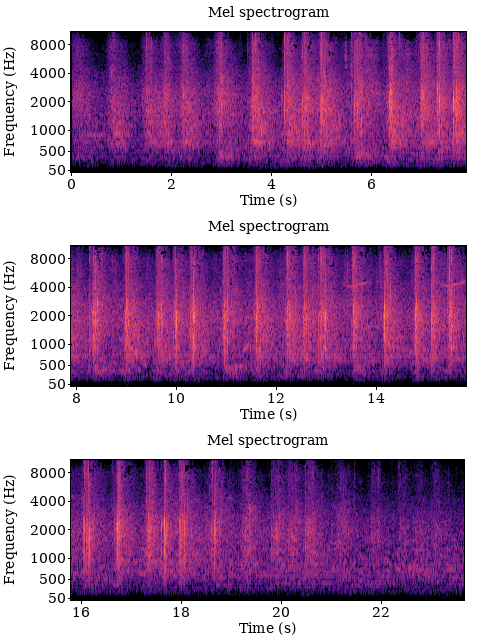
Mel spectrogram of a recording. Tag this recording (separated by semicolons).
call; catalonia; manifestation; people; street; talking-in-Catalan; village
